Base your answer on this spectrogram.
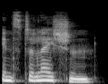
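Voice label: "installation", British English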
